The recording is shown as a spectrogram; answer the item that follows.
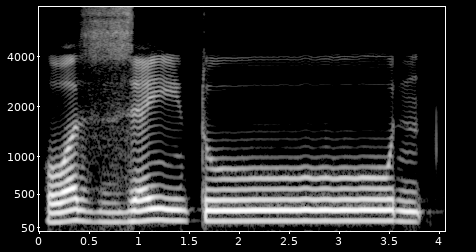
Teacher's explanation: یہاں پر مد عارض وقفی ہوگی، اس مد کو 3 الف کے برابر کھینچ کر پڑھتے ہیں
